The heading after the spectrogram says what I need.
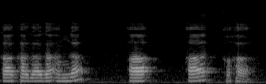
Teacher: क वर्ग में कंठ से बोला जाता है।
